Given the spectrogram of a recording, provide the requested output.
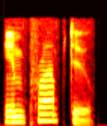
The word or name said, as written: impromptu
